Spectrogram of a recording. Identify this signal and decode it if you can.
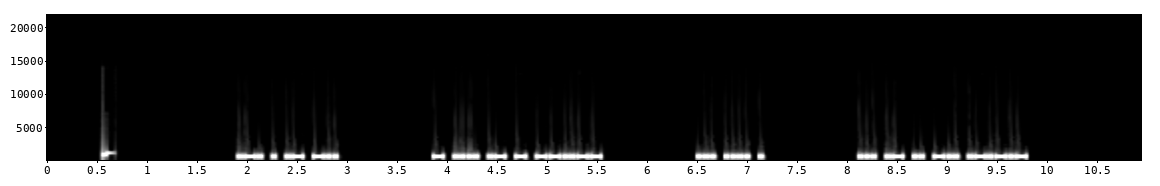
Morse code, heard as a keyed tone, about 34 wpm, 700 Hz. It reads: READ THAT, SHE SAID.
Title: 4x Word-Spacing - Sentences from Top 200 Words - 35wpm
